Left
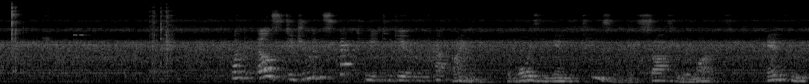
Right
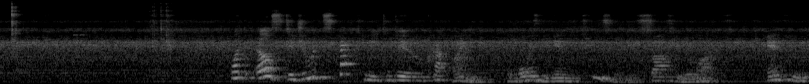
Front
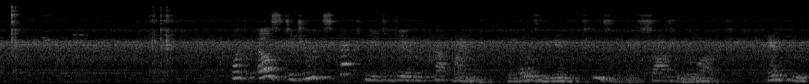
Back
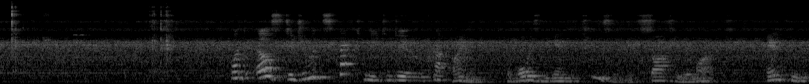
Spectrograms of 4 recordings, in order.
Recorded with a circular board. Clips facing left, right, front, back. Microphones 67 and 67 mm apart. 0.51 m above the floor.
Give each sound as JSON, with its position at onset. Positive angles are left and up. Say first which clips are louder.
{"t": 0.1, "sound": "a camera shutter", "louder": "left 3 dB, back 1 dB", "azimuth_deg": 100, "distance_m": 0.7}
{"t": 2.3, "sound": "a woman speaking", "louder": "right 2 dB, back 2 dB", "azimuth_deg": -155, "distance_m": 1.8}
{"t": 4.5, "sound": "a man speaking", "louder": "left 2 dB, back 1 dB", "azimuth_deg": 160, "distance_m": 3.0}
